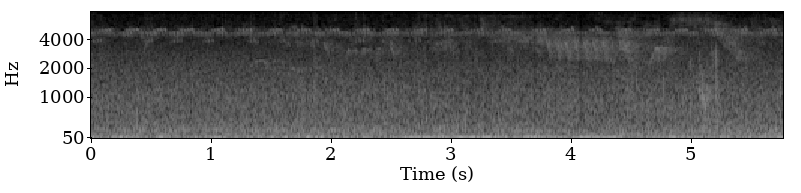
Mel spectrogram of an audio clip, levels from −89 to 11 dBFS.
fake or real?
fake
